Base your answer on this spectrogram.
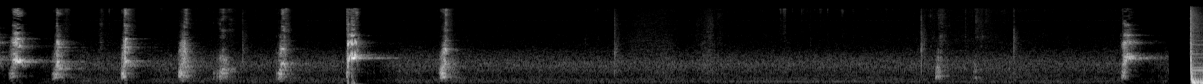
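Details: Puppies giving a quick run of about eight sharp, high barks in the first few seconds, then a long quiet stretch with faint yips and a final bark near the end.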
